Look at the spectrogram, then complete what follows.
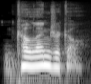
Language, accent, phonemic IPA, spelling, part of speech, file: English, US, /kəˈlɛndɹɪkl̩/, calendrical, adjective, En-us-calendrical.ogg
- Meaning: Of, pertaining to, or used by a calendar system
